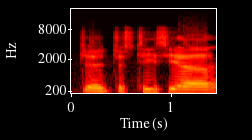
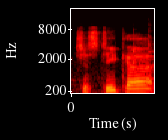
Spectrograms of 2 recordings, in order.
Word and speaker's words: Justicia: kind of pull out, when I was pronouncing it Justica, it's because the holy shield I have of hers the spelling of it there doesn't have the extra I, so that's why it's mispronouncing it.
